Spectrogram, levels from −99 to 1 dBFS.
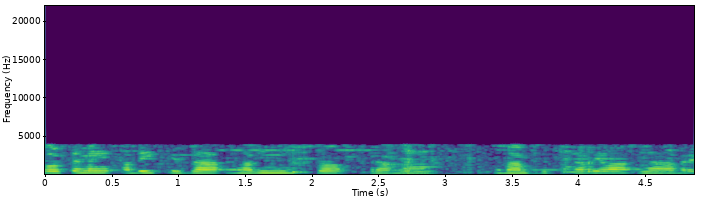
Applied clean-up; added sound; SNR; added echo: classical method Wiener filter.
